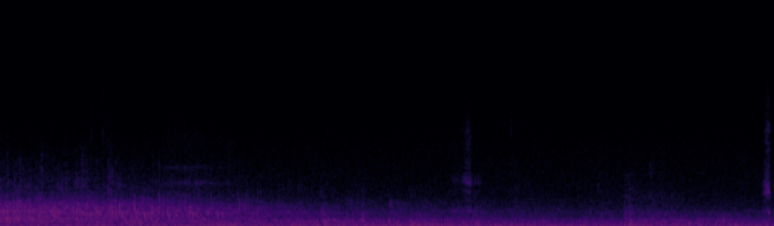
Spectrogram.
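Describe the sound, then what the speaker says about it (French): An arena crowd at an international show jumping event applauds British rider Scott Brash, a distant, steady wash of clapping that stays even and fairly faint throughout. "il mérite un tonnerre d'applaudissements pour la Grande-Bretagne"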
